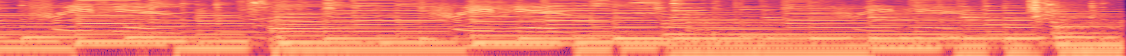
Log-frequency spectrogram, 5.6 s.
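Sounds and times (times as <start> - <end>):
music loop: 0.1 - 5.5.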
